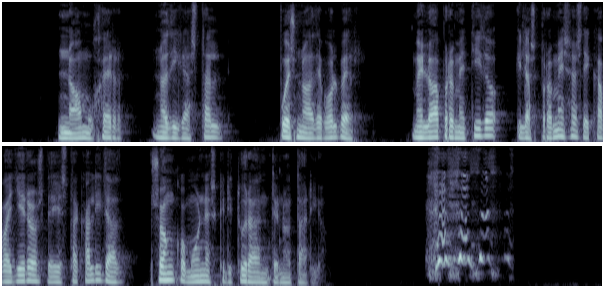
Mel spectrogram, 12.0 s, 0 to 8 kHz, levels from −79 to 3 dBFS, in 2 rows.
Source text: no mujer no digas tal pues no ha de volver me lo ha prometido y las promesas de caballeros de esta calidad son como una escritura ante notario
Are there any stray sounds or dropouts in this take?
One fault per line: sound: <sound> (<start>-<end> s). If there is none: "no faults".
sound: laugh (10.2-11.1 s)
